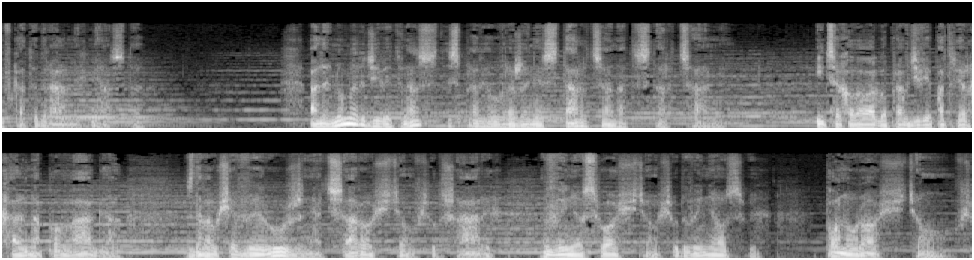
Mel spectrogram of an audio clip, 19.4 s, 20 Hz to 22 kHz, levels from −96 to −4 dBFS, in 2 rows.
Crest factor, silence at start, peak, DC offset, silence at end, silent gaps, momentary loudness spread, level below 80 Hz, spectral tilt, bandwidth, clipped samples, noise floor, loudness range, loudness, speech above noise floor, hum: 16 dB; 0 s; 0 dBFS; under 0.1%; 0 s; none; 15 LU; -28 dBFS; -5.5 dB/octave; 11.5 kHz; under 0.1%; -46 dBFS; 4 LU; -17 LUFS; 30 dB; none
